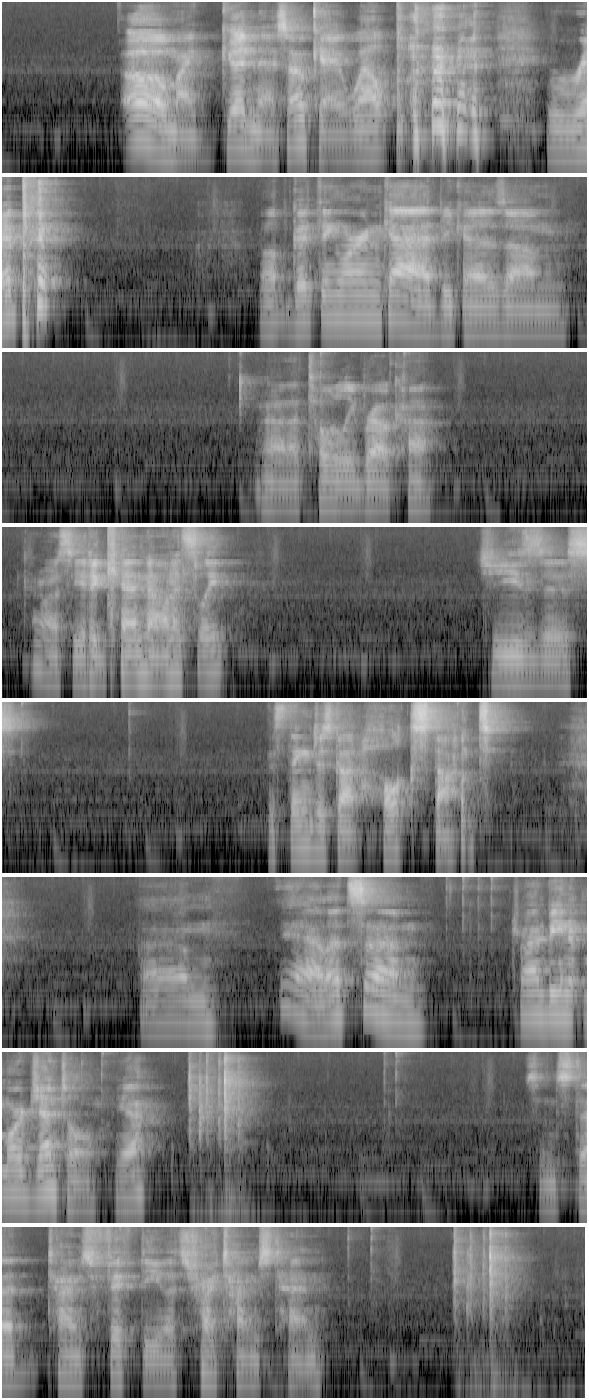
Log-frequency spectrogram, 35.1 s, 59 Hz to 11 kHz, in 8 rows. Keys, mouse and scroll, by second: 5.9-6.3 scroll down 1, 7.2-11.1 drag, 11.6 click, 17.5 click, 18.5-20.9 drag, 22.1 scroll up 1, 25.2 click, 25.5 click, 26.9 click, 29.1 click, 30.1 scroll up 1, 31.1 click, 32.1 click, 32.3 click, 33.2 click.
